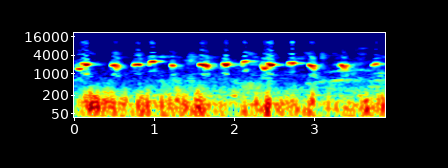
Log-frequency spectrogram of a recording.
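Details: Sooty-headed bulbul giving a long, lively 'ropel panjang' song meant to make other birds sing back: a run of short clear whistles, about three per second, varying in pitch, with low handling-like rumbles beneath.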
